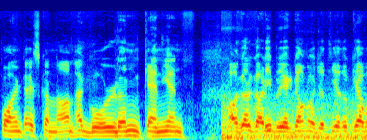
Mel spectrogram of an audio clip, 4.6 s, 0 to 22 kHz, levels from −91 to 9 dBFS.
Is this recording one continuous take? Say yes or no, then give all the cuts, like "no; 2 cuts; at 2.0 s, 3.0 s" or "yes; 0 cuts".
no; 1 cut; at 2.8 s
